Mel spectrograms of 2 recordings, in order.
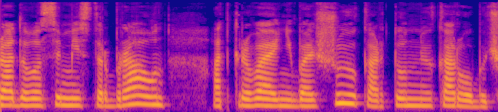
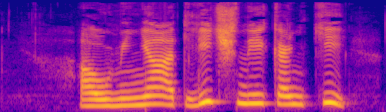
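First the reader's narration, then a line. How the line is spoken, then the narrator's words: Delighted shout. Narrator (Russian): закричал Джонатан, тоже довольный до нельзя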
